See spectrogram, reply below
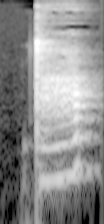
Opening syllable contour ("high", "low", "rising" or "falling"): rising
